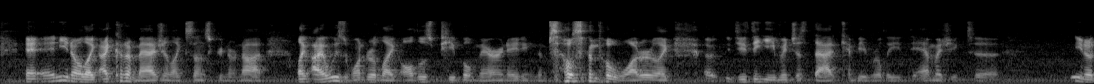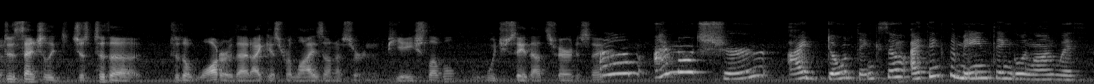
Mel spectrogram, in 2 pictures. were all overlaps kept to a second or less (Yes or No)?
Yes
